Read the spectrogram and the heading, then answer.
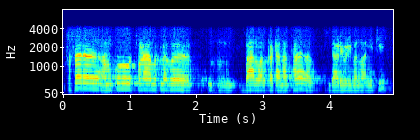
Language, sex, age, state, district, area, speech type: Hindi, male, 18-30, Uttar Pradesh, Azamgarh, rural, conversation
